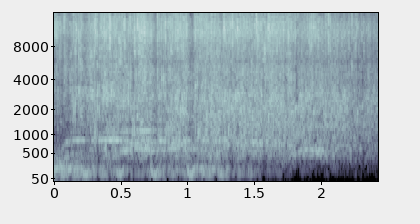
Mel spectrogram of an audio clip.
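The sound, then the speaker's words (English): A live show crowd in England applauds itself with dense, steady clapping that stays loud throughout and eases off slightly toward the end, with faint cheering mixed into the wash of hands. “So give yourself a hand.”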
